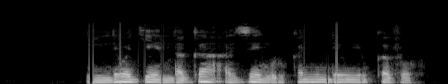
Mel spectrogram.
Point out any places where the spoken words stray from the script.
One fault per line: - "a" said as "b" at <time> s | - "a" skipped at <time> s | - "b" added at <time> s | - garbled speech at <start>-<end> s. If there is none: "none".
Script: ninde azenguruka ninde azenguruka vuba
- "wagendaga" added at 1.2 s
- "azenguruka" said as "wiruka" at 3.5 s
